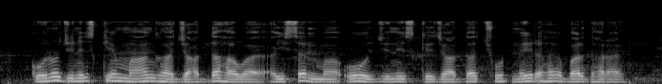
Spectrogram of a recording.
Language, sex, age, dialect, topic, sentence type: Chhattisgarhi, male, 60-100, Central, banking, statement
